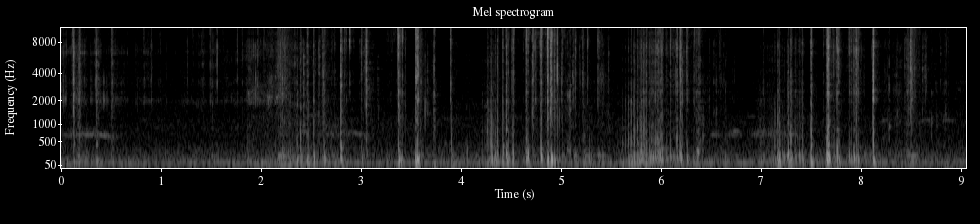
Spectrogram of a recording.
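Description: A utility knife blade shaves long curls off the surface of a solid, oval beige soap bar held in the hand. Crisp, dry scraping and tearing strokes come in uneven bursts with bright crackle and a soft low rumble beneath, each stroke ending abruptly with no ring.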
